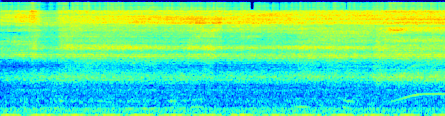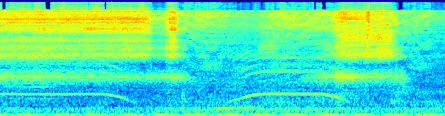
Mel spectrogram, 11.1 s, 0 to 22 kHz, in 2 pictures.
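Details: Dental drill: high-pitched whine rising and falling in two bursts over room hiss as a 1.2 mm pilot drill goes through a drill guide in a surgical stent for a mini implant in the lower bicuspid region; bone seemed soft.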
